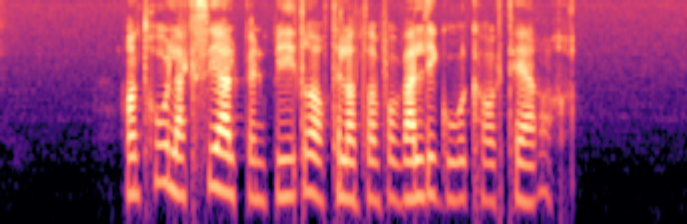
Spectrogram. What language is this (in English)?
Norwegian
